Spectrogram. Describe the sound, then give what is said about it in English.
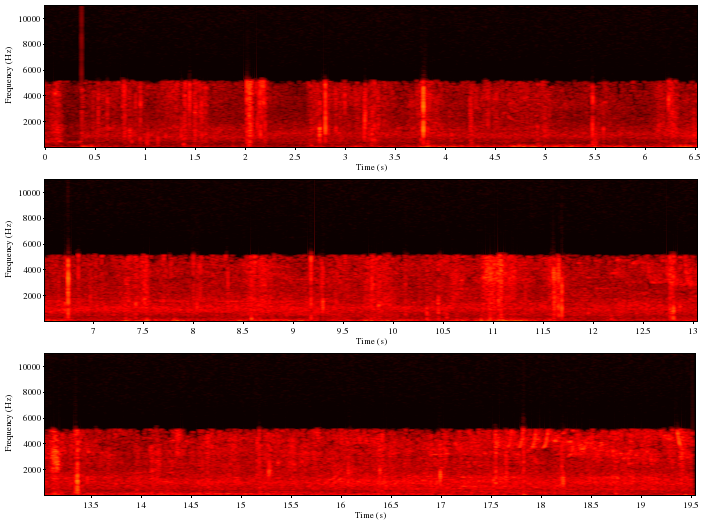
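Steady footsteps crunch along a woodland path while walking down through the hills from the top of Sutton Bank, through Hambleton Plantation, a commercial woodland, on a day with very little wind. A regular walking rhythm, fairly loud from start to finish, with no voices and only soft outdoor ambience beneath. “Today I've parked at the top of Sutton Bank, and I'm walking down through the hills to the point where I finished last time.”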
